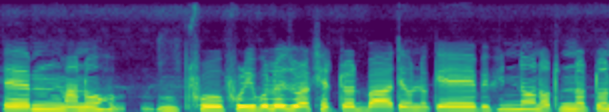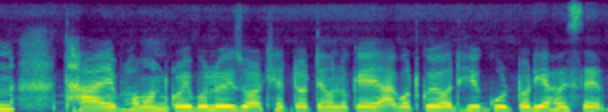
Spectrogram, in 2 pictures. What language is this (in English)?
Assamese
